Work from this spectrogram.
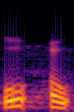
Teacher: कंठ ओष्ठ्य की अगर बात करते हैं तो ओ औ इसके अंतर्गत आ जाता है।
